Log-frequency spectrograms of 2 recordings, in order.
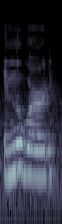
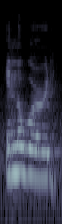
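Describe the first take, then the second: No difference in how they are said.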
